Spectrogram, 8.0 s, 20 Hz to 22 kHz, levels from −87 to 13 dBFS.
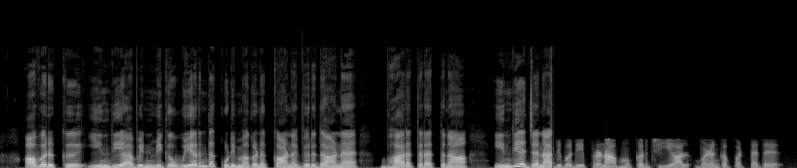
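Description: A speech clip in which, at 5.52 s, right after "பாரத ரத்னா இந்திய", the sound drops out for about 20 ms and returns narrower and duller through to the end. Content above 3.8 kHz is gone, the level falls by a few decibels, and a faint new noise floor appears. This pattern points to an input switched to a poorer device, likely a fallback microphone or a headset call profile with its own band limit, gain and noise.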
